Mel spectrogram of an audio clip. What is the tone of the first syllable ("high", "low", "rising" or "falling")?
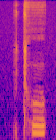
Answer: high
